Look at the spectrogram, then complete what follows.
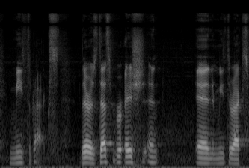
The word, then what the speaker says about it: Mithrax: as we call uh we call them mythrex apparently chat it's apparently pronounced mythrex there is desperation and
